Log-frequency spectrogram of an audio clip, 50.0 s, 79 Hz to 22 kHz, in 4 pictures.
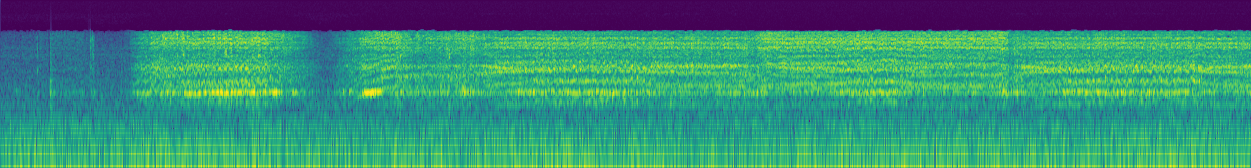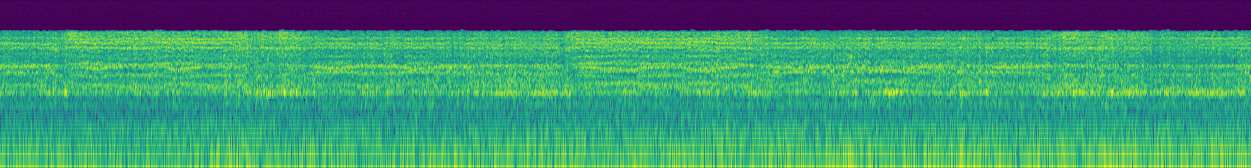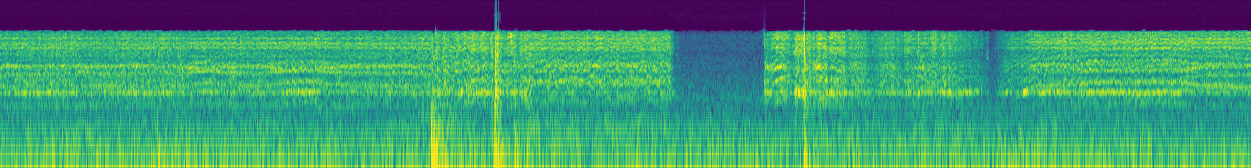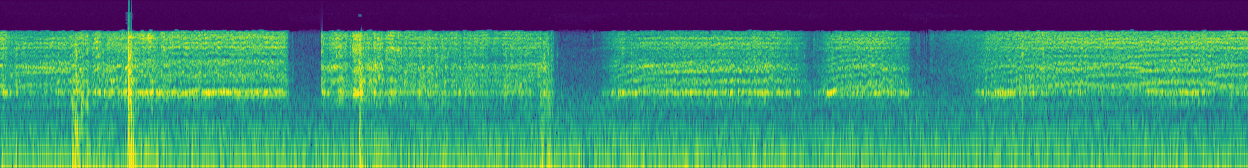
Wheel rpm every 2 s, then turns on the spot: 30, 90, 160, 160, 160, 160, 160, 160, 160, 160, 160, 160, 160, 160, 160, 170, 120, 100, 160, 170, 160, 110, 130, 70, 160.
none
